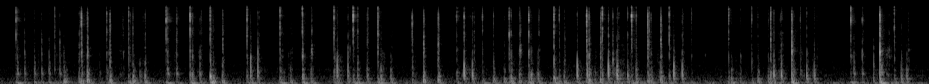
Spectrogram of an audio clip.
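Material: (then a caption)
Plastic. Rapid typing with long nail tips on a backlit MacBook Pro keyboard, with plastic keycaps set in an aluminum body. Around fifty quick, dry clicks and taps run for about nine seconds, each with a bright, sharp edge and almost no ring. Brief pauses break up the steady bursts.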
